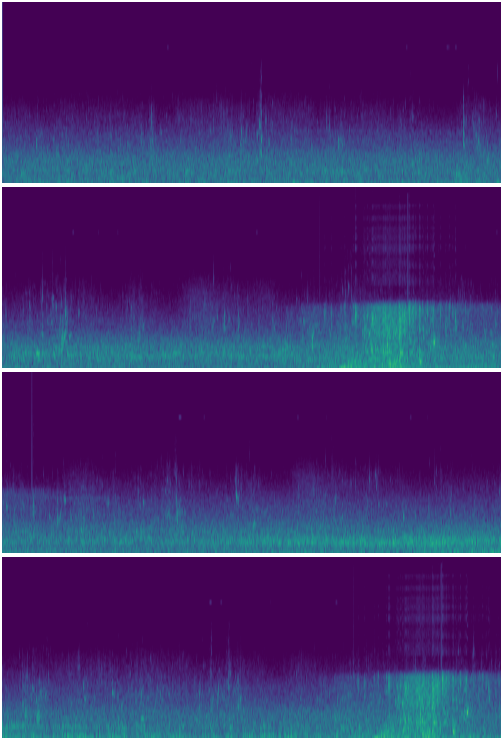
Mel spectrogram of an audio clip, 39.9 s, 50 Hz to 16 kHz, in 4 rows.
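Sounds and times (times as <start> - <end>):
underwater wash of moving water: 0.0 - 39.9
faint underwater clicks: 15.4 - 23.7.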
